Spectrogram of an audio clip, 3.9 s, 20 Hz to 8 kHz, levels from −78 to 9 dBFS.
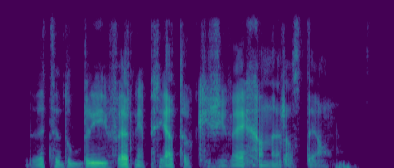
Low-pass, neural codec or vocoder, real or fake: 7.2 kHz; vocoder, 22.05 kHz, 80 mel bands, WaveNeXt; fake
